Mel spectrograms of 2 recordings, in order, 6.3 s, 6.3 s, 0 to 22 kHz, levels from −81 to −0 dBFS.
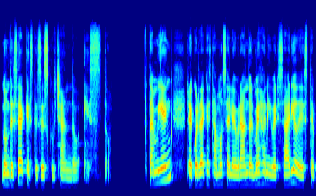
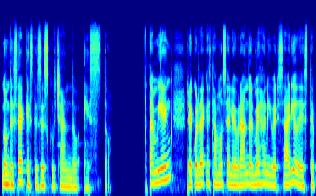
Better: second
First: thin; very; fading below 300 Hz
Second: none

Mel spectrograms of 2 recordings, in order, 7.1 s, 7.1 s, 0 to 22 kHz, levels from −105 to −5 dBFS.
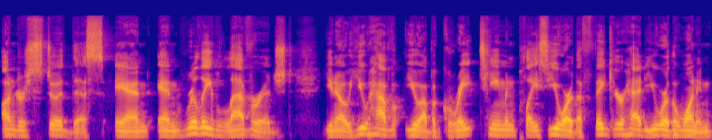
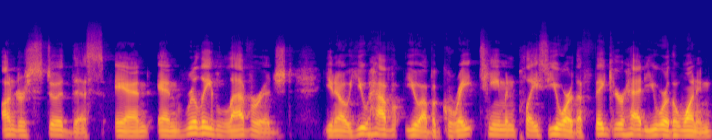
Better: first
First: none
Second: muffled; very; fading above 3 kHz

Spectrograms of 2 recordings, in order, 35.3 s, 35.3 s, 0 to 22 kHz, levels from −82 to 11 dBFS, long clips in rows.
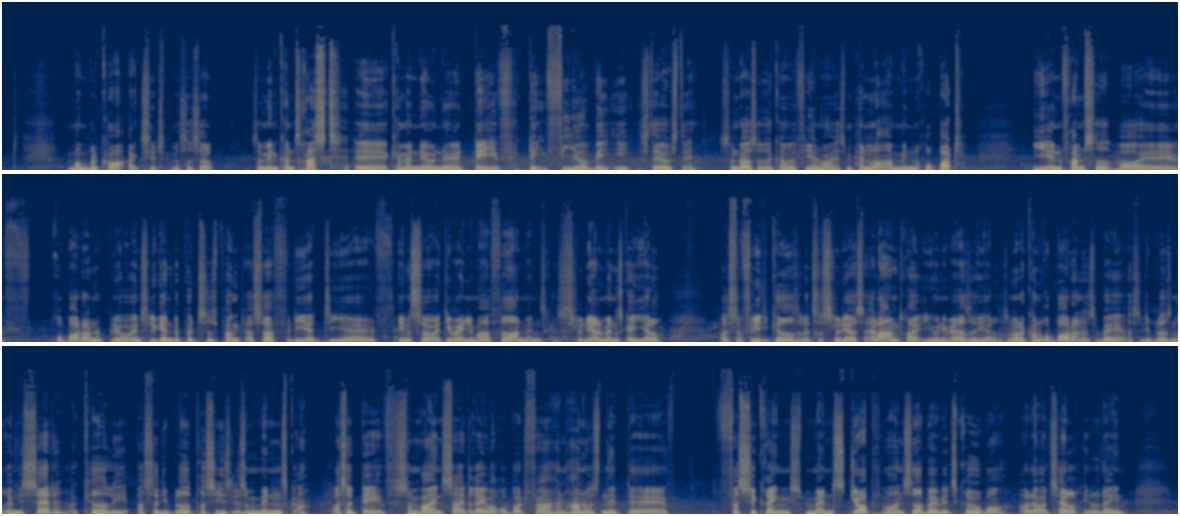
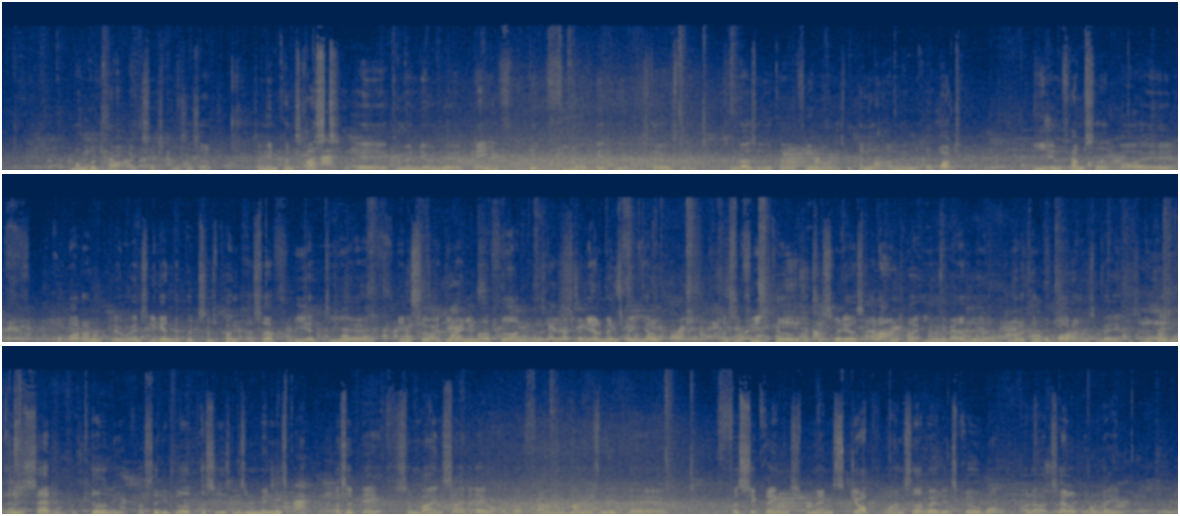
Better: first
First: animal sounds; faint; throughout; 30 dB below the speech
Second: animal sounds; loud; throughout; 2 dB below the speech

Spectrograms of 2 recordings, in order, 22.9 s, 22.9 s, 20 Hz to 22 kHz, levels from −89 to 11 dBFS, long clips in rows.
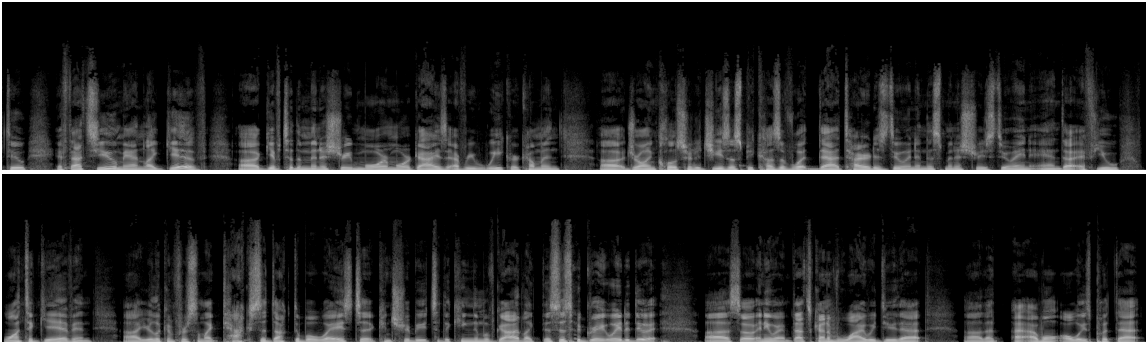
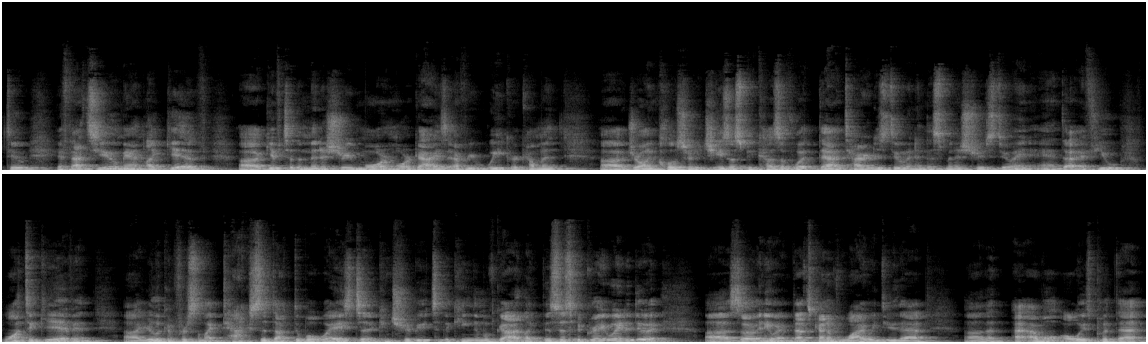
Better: first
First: none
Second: room echo; slight; dies away in 0.4 s // off-mic speech; somewhat distant

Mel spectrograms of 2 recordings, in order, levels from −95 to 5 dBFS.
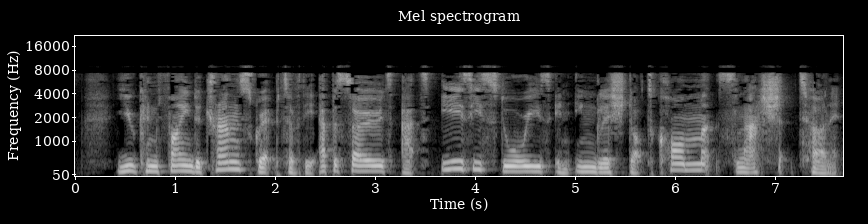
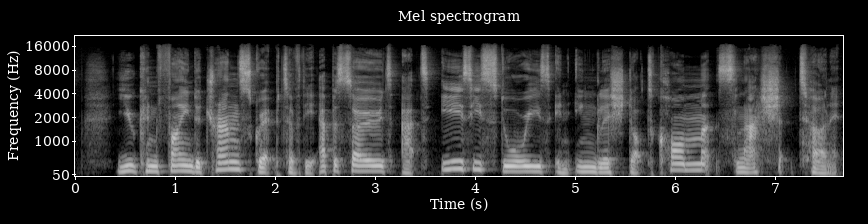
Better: second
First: garbled, watery; slightly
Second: none

